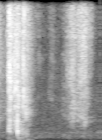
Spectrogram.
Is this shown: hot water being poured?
no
